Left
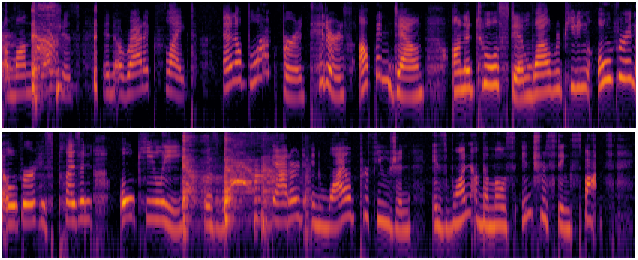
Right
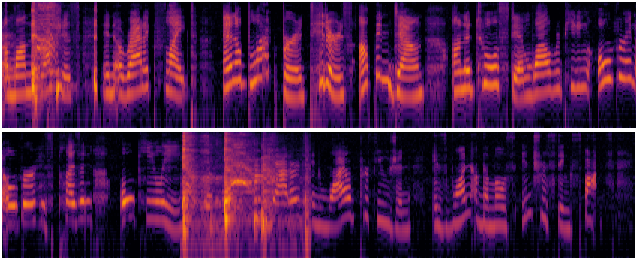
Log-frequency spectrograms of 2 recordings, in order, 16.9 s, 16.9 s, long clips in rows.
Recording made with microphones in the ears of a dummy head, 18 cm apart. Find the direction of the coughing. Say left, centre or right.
right.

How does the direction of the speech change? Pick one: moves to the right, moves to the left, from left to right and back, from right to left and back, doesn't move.
moves to the left.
